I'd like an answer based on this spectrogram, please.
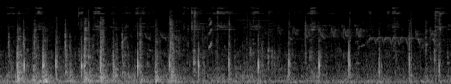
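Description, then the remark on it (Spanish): A horse trots along the country road from Bethany to Jericho, its hooves clip-clopping in a steady, brisk rhythm of sharp knocks, the clatter continuing throughout at moderate loudness with a faint background hum. “Se ocupa solo de guiar el caballo.”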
